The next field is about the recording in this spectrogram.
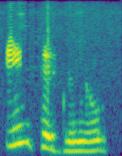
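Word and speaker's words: Enkidu: I find it funny that Gilgamesh's buddy is Inkadoo, which is spelled E N K I D U.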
